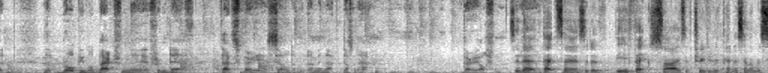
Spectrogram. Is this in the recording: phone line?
no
